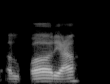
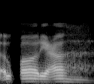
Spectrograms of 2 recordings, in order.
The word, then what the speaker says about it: القارعة: يعني أحيانا يقف على بعض القراء يقفون على كلمة نهايتها حرف الهاء فلا يظهر هذا الصوت بشكل واضح، يعني يقول مثلا الحاقة، أين حرف الهاء؟ ذهب. مثلا القارعة، أين حرف الهاء؟ لا يوجد. يجب أن يقول القارعة، بهذه الطريقة يكون نطقه صحيح.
